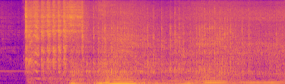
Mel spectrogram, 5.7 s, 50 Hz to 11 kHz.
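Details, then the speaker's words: Toyota 2JZ on first start after fitting sequential injection and R35 coils, which the owner forgot to account for: cranks, catches and stumbles with lumpy surging revs over loud injector tick; ran really bad and sounded terrible, rough running. "initially when I first started it I forgot that I have the sequential ex injection now with the R35 coils so it ran really bad and it sounded terrible"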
